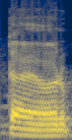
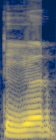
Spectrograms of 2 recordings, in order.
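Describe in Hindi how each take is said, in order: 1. अक्षरों को 'tayar' पढ़ा जाता है। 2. अक्षरों को 'teeyar' पढ़ा जाता है। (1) "या फिर टायर पढ़ जाते हैं" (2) "कई बार मेरे दोस्त से क्या पढ़ते हैं, टीयर पढ़ देते हैं"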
